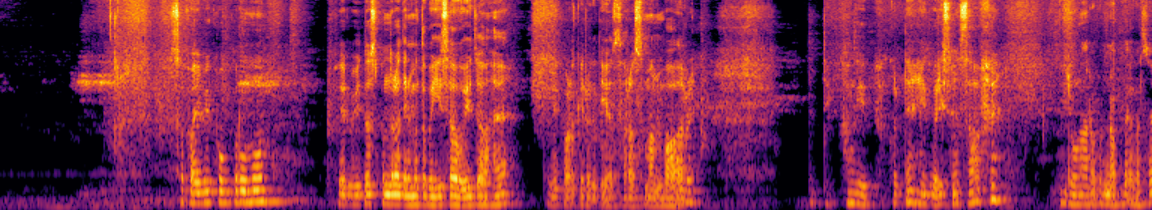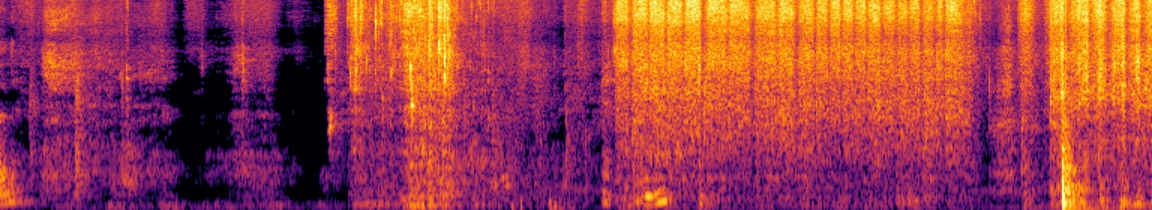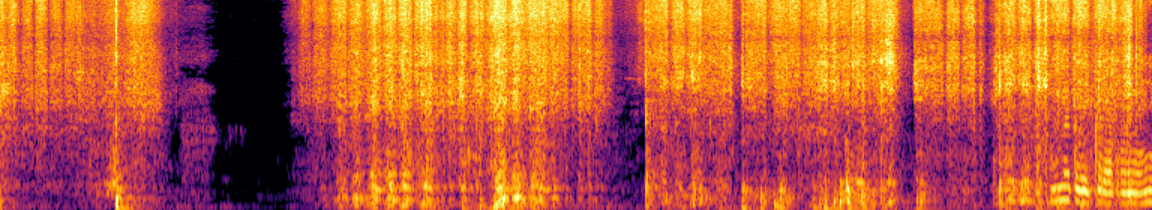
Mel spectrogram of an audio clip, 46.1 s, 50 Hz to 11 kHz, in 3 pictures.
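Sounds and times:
tap water running onto metal shelf: 0:20.0 - 0:22.0
cloth scrubbing plastic: 0:22.0 - 0:33.0, 0:34.6 - 0:46.0.

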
